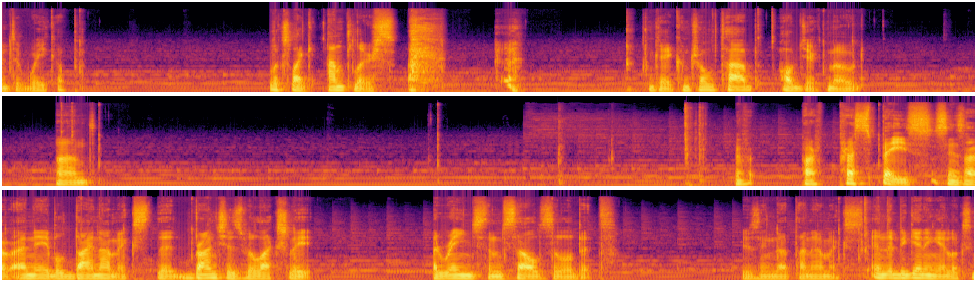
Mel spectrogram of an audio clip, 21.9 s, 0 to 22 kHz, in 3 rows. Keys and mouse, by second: 0.3 middle click, 1.1 middle click, 1.9 middle click, 2.8 middle click, 4.4 ctrl+Tab, 5.9 middle drag, 6.7 click, 7.0 middle drag, 7.5 click, 7.8-8.1 middle drag, 8.5-9.5 middle drag, 10.3 middle click, 11.5 ctrl+s, 12.2 space, 13.6-14.4 middle drag, 14.9-15.3 middle drag, 15.8-16.5 middle drag, 17.2-18.1 middle drag, 18.5-20.2 middle drag, 20.6 middle drag, 20.8 space.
